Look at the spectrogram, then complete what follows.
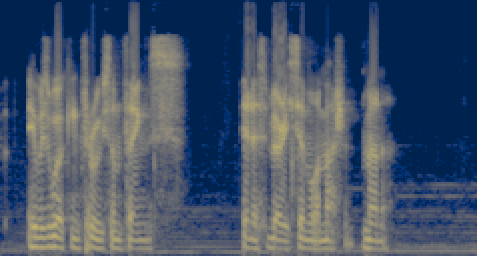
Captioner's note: none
